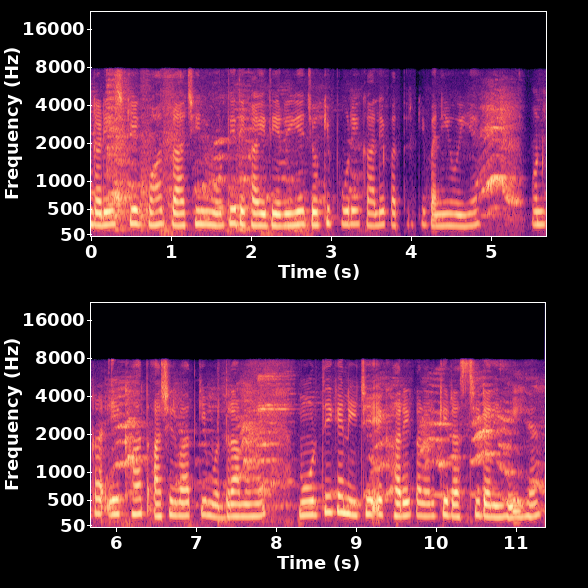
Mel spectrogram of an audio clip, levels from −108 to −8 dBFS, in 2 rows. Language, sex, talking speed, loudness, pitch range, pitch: Maithili, female, 195 wpm, -17 LUFS, 220-250 Hz, 230 Hz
